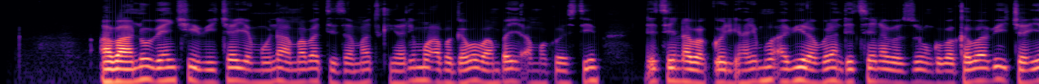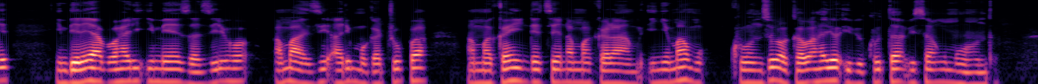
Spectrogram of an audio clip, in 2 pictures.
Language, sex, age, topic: Kinyarwanda, female, 18-24, government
